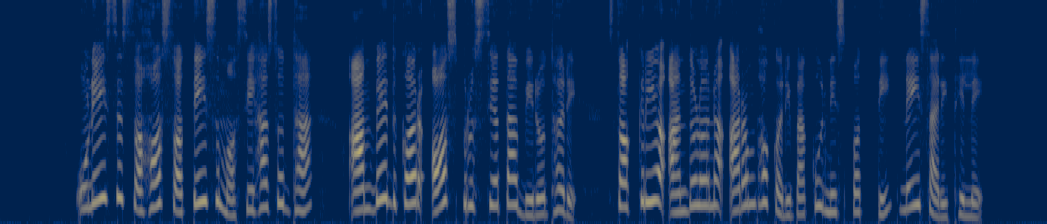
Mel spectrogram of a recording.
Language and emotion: Odia, neutral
